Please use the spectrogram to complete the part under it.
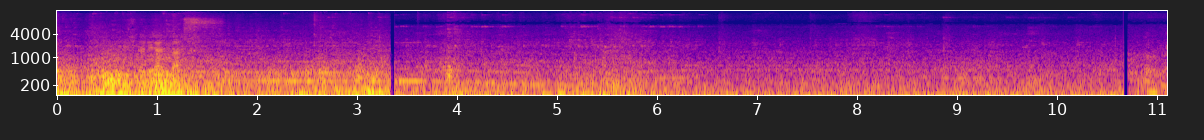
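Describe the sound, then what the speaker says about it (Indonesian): Loud rumbling inside a moving Singapore MRT metro train, with rail noise and rattling throughout, a brief squeal near the start and a voice talking over it. "jadi ini kita naik MRT-nya"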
